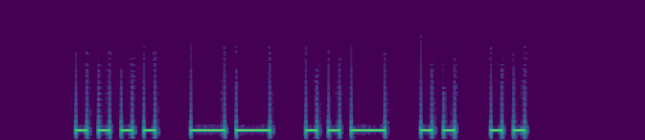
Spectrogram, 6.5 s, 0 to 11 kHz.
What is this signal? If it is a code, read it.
Morse code, heard as a keyed tone, about 10 wpm, 800 Hz. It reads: HMUII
